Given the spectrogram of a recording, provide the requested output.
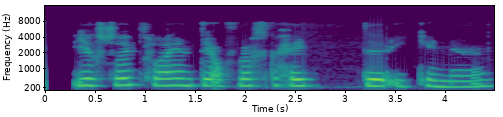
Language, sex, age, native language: Icelandic, female, 11, Icelandic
